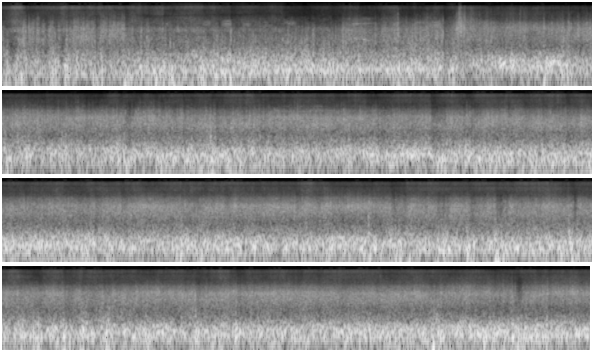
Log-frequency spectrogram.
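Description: A motorboat running steadily at speed: a continuous engine drone mixed with wind on the microphone and water rushing past the hull.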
